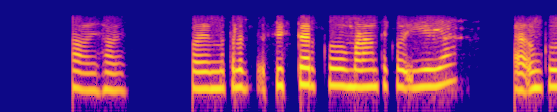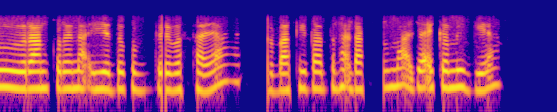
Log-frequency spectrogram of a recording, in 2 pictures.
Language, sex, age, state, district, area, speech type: Santali, female, 30-45, Jharkhand, Seraikela Kharsawan, rural, conversation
